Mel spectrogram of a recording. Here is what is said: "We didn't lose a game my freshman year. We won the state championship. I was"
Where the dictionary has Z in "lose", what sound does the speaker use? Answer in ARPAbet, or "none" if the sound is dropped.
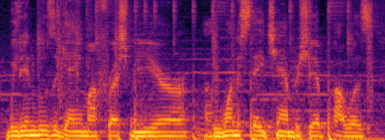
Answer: Z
